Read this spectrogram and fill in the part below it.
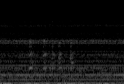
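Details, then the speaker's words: IBM PS/2 Model 25 after replacing bad BIOS EPROM, previously stuck at POST 01; soft quick hard drive seek chatter over steady hum, normal read access as POST completes to code FF. "and so we know that this unit is you know is running or at least it's getting up to the postcodes"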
